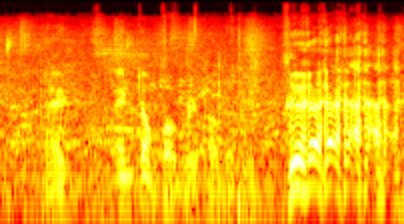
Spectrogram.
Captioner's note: laughs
